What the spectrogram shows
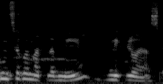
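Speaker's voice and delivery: plain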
